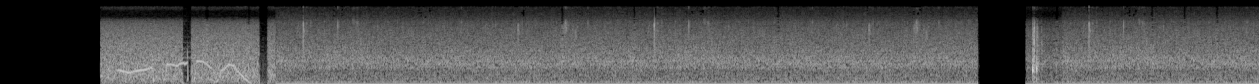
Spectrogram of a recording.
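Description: Steady rain falls with a hissing patter.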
